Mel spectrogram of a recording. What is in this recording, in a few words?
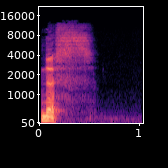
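"ness", British English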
